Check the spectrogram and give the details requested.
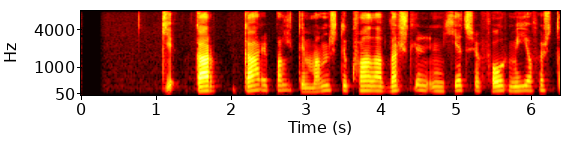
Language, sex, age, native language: Icelandic, male, 14, Icelandic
